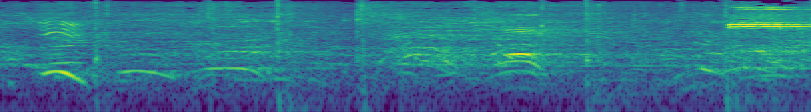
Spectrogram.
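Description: Volleyball being struck during a children's rally, a few sharp hits, with young players' voices shouting calls throughout. A brief high whistle sounds near the end.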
